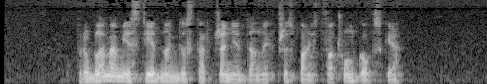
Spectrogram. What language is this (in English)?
Polish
